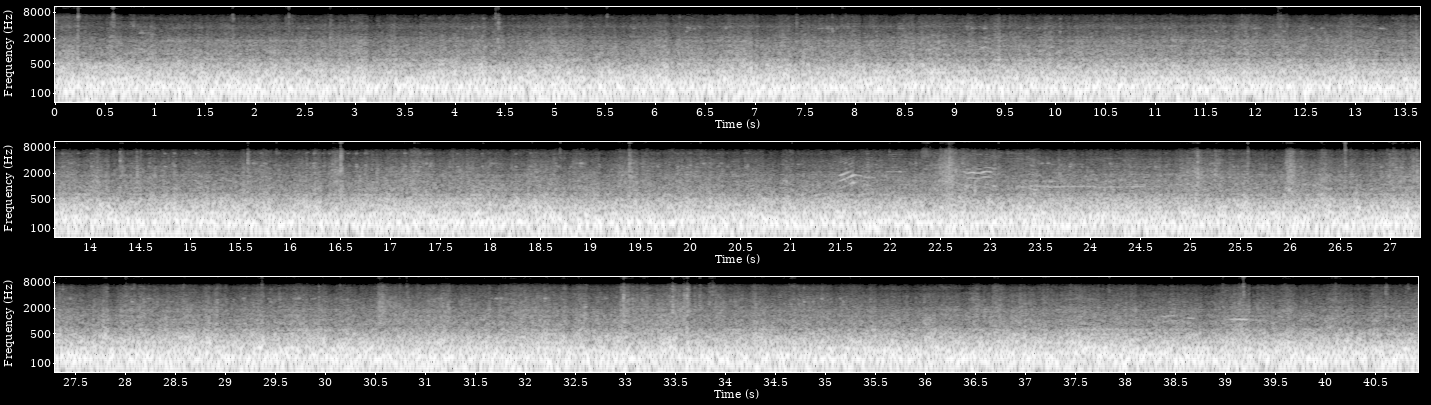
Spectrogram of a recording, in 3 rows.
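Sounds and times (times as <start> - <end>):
airliner engine roar in cabin: 0.0 - 40.9
faint cabin rattles: 11.9 - 40.9.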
